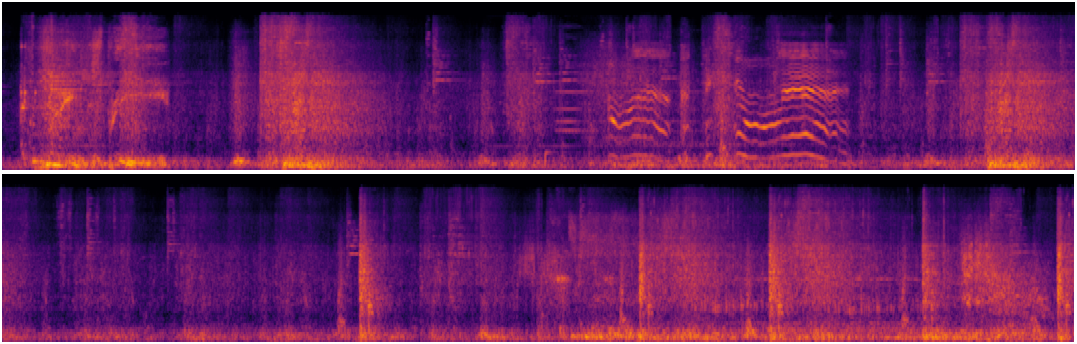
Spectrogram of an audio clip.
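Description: Magic spells crackle and weapons clash in a fast fantasy battle.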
